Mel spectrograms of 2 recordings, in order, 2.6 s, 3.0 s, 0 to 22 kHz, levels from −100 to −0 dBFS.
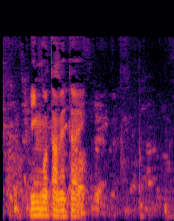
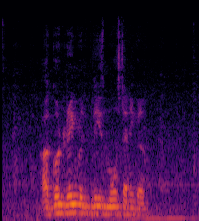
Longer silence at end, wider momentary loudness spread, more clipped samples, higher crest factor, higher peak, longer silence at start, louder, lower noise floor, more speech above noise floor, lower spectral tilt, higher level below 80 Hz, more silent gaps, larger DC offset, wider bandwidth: about the same, 0.1 s vs 0.05 s; about the same, 22 LU vs 22 LU; neither; first, 22 dB vs 16 dB; first, -4 dBFS vs -22 dBFS; second, 0.05 s vs 0.2 s; first, -24 LUFS vs -38 LUFS; second, -49 dBFS vs -61 dBFS; about the same, 27 dB vs 25 dB; second, -6 dB/octave vs -8 dB/octave; about the same, -58 dBFS vs -60 dBFS; neither; neither; second, 11.5 kHz vs 14.5 kHz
